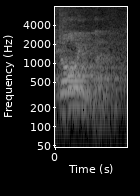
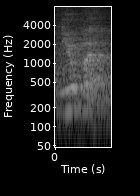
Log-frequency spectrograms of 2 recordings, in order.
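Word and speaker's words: Neumann: or both okay human some people pronounce as knowing in german pronunciation but looks like newman much more easier eventually newman okay let's announce another application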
